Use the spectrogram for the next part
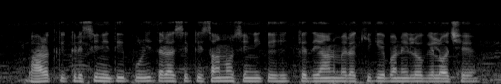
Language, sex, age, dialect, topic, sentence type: Maithili, male, 18-24, Angika, agriculture, statement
